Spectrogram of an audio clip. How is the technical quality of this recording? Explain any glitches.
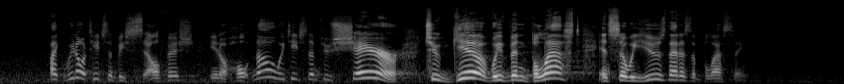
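There is one glitch: automatic gain falling, from 4.50 to 5.61 s. The gain control judged the input too loud or its background noise too strong and pulled it down by about 6 dB. Speech and background sink together.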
